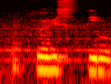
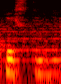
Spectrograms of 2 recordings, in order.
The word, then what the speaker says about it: Kirstine: Kirstine po. Hindi po Christine. Dapat po Kirstine.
